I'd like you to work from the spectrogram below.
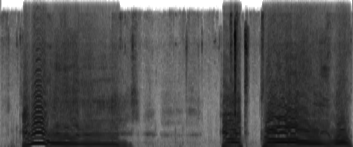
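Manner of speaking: loud, high cheer for the horse; shouted praise. Real, not acted. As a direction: shout it out proudly. Praising horse after a jump.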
